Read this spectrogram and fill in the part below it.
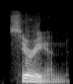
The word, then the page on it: Syrian: American English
